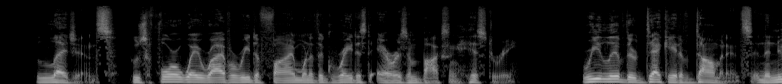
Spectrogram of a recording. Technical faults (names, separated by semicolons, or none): none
